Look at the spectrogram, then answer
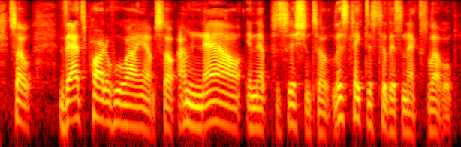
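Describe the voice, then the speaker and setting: A man speaks in a normal speaking voice, fairly low in pitch, against a quiet background. His pace is moderate and his pitch varies in an ordinary way. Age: 60s. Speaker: TV and radio producer, hip hop pioneer. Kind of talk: interview monologue.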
